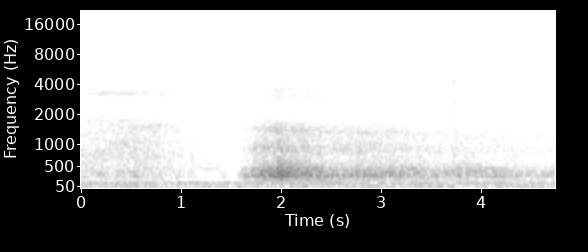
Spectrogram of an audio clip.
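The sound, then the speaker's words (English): One deep breath is drawn in, a soft, airy inhale that swells midway and then eases off into quiet breathing. It is faint, and no one speaks. “I'm thankful for that breath.”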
